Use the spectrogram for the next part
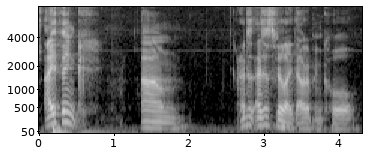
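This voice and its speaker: A man hosting a casual podcast, retelling stories in a rambling, profane, animated way. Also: on the low side, measured pace. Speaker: podcast host.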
